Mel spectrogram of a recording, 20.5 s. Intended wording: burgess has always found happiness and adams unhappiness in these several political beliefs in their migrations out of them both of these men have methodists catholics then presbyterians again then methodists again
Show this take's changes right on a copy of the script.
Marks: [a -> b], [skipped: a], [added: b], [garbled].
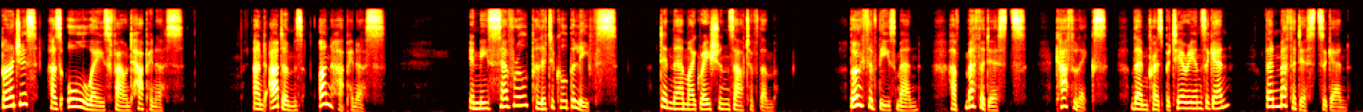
burgess has always found happiness and adams unhappiness in these several political beliefs in their migrations out of them both of these men have methodists catholics then presbyterians again then methodists again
